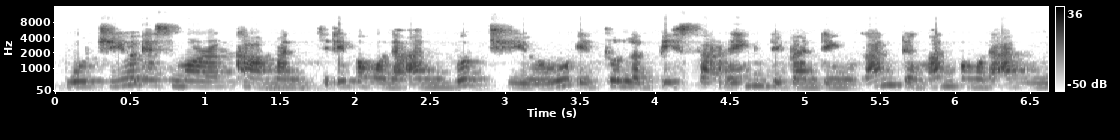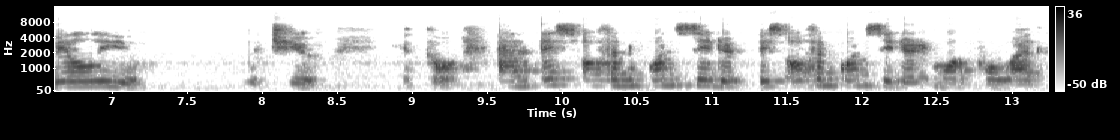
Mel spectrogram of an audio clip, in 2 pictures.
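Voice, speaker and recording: A woman teaching an online English class, slowly reading out examples and patiently explaining them. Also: medium pitch, pushed and bright, breathy edge, poor audio. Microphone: video call or computer mic.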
